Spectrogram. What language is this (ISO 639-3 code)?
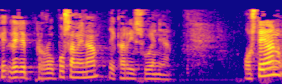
eus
